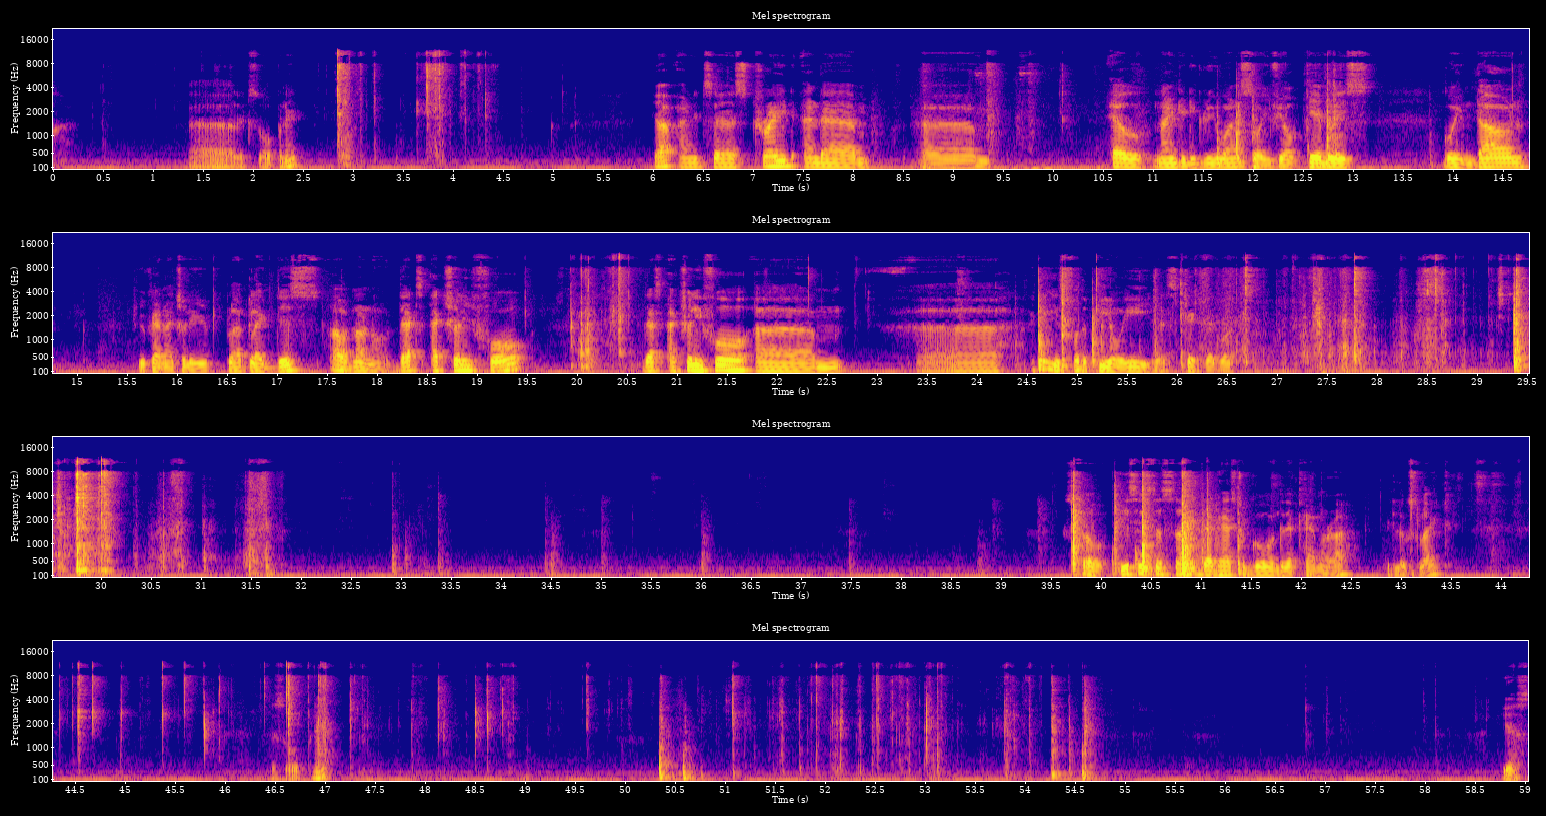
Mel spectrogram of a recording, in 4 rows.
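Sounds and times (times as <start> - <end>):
faint steady hum: 0.0 - 59.0
packaging rustling and crinkling: 24.9 - 29.4, 43.8 - 54.5.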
